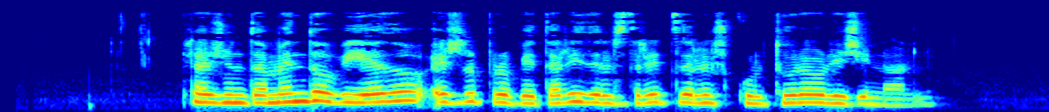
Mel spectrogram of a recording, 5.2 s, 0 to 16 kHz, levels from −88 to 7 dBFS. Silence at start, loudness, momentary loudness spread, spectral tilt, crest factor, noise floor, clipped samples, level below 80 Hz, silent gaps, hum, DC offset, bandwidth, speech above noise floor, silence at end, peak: 0.95 s; -19 LUFS; 9 LU; -6 dB/octave; 14 dB; -73 dBFS; under 0.1%; -72 dBFS; none; none; under 0.1%; 11.5 kHz; 55 dB; 0.65 s; -4 dBFS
